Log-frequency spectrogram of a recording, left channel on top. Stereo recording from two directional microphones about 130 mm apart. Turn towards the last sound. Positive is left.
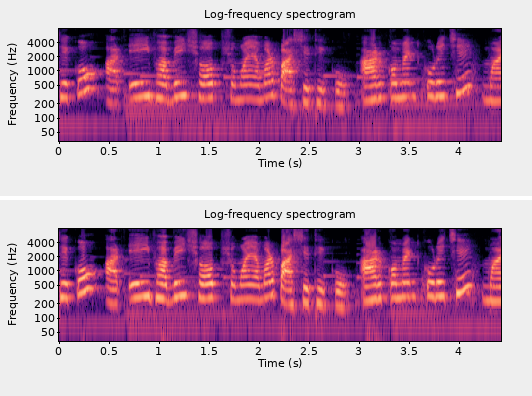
turn(degrees=-45)  # may be behind; listen again after turning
